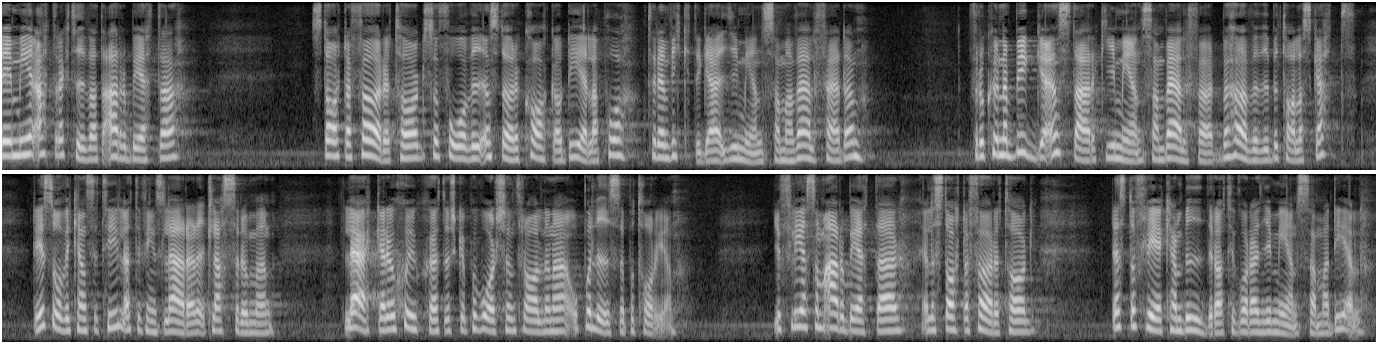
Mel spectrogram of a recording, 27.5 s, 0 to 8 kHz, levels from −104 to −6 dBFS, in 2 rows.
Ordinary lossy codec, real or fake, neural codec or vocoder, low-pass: none; real; none; none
